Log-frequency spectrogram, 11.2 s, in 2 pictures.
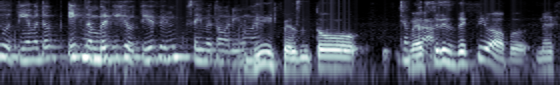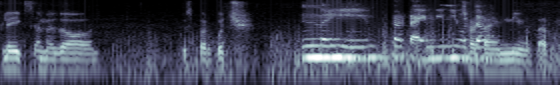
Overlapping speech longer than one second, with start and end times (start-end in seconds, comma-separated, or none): none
